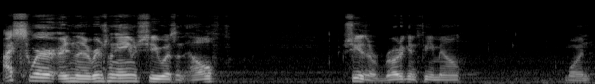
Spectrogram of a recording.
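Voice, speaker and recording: A man's voice: medium pitch, expressive, normal speed, fairly bright tone. A man giving casual, chatty gameplay commentary, drifting into rambling asides. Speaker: video game player commentator.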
